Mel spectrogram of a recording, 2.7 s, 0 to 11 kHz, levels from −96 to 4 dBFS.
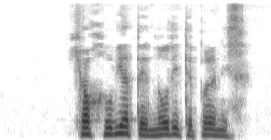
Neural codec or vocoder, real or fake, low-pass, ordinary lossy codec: codec, 24 kHz, 3.1 kbps, DualCodec; fake; 9.9 kHz; AAC, 32 kbps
